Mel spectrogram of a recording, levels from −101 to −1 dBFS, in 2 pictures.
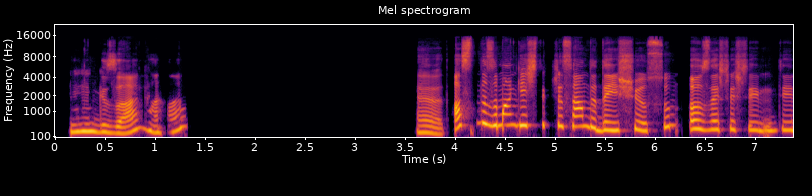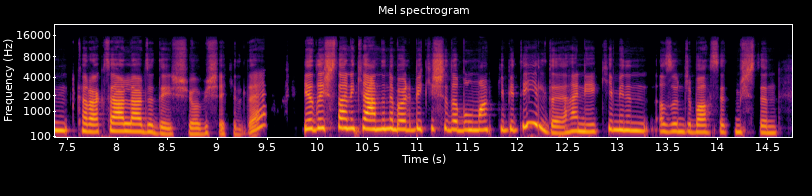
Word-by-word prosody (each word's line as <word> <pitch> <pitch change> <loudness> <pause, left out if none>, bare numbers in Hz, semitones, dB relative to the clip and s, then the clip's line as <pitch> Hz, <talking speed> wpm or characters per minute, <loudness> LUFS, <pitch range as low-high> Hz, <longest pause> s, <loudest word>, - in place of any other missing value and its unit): Hı - - -1
hı 230 0 +4
güzel, 205 - 0
hı 200 -5 -2
hı. 295 - -5 2.3
Evet. 190 -5 -3
Aslında 480 +5 +4
zaman 430 +1 +5
geçtikçe 415 -1 +1
sen 385 0 +3
de 305 -7 +3
değişiyorsun. 270 +7 +1
Özdeşleştirdiğin 275 -3 0
diğin 260 -2 -1
karakterler 230 -1 +2
de 215 -3 -4
değişiyor 160 -1 -6
bir - - -8
şekilde. 310 - -7 0.4
Ya 310 0 +3
da 325 - +4
işte 330 +1 +1
hani 320 -1 +5
kendini 300 0 +5
böyle 290 -2 0
bir 300 - +1
kişide 290 -3 -3
bulmak 275 +1 0
gibi 270 -1 -5
değil 390 - -1
de, 185 -1 -3
hani, 225 -1 -2
kiminin 260 -2 -2
az 225 0 -6
önce 225 -1 -5
bahsetmiştin, 210 -2 -5
265 Hz, 145 wpm, -22 LUFS, 220-310 Hz, 2.3 s, zaman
